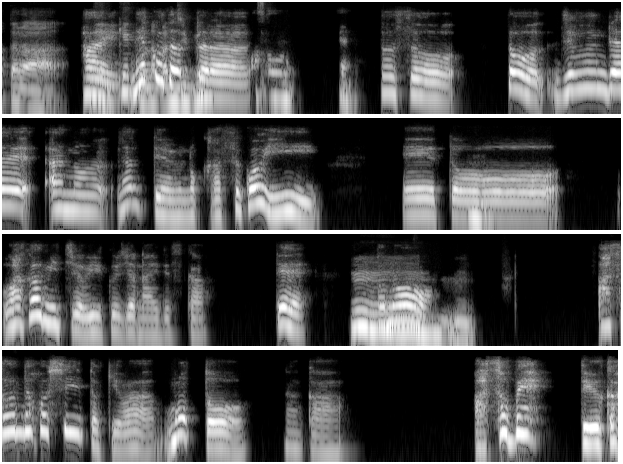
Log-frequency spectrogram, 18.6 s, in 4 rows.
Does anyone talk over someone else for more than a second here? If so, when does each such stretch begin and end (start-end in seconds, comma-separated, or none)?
0.6-1.9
